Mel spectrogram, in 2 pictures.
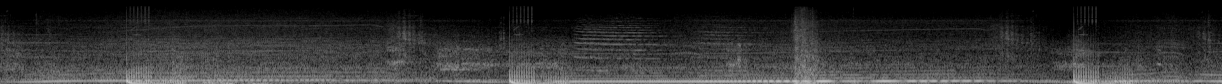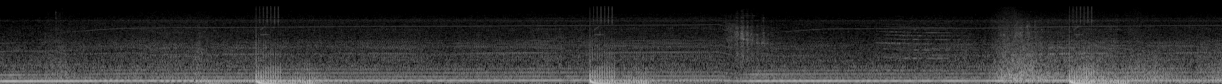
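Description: A car engine roars steadily, revving up and dropping with each gear change.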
